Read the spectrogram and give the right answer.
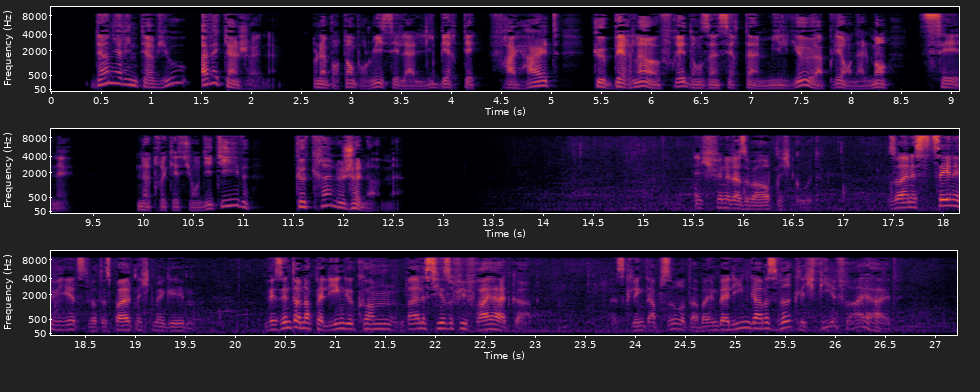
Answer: le jeune homme craint que bientôt il n'y ait plus un milieu comme actuellement.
